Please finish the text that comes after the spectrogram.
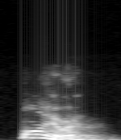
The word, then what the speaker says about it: Myira: an invitation to go Myra tell tell us about a how do you pronounce your name because I know the spelling of my name can confuse people the i in the middle is silent um but what's the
